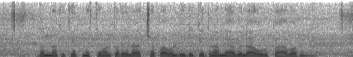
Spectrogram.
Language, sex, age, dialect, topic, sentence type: Bhojpuri, male, 25-30, Northern, agriculture, question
